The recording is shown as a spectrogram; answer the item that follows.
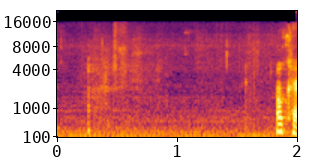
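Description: Faint rustling and scraping of a cardboard packaging sleeve being handled and opened, over a steady low hum. A woman says "okay" near the end.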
